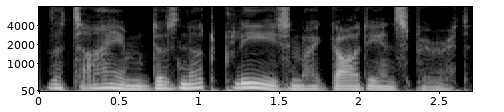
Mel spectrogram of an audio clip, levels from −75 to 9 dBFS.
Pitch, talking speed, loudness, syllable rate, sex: 115 Hz, 175 wpm, -16 LUFS, 4.1 syllables/s, male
